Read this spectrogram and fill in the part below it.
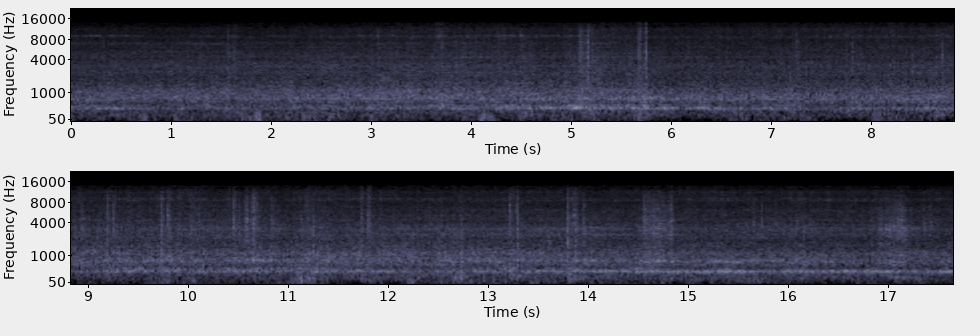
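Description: A small train rolls along the rails with a steady hum.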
